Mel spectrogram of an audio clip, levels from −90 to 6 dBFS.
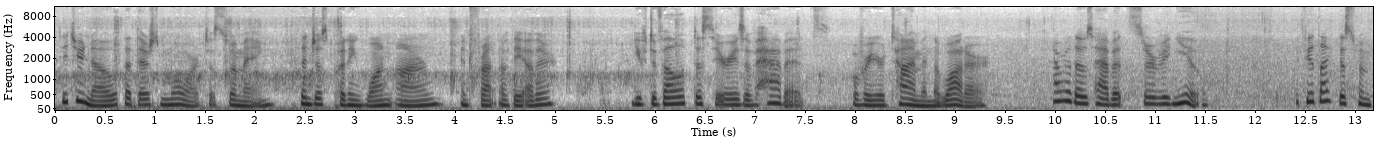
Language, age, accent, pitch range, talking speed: English, 30-49, American, 155-185 Hz, 185 wpm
